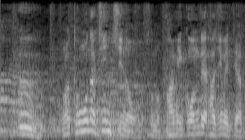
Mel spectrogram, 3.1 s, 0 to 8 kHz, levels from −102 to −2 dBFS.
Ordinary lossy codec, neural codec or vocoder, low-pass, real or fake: none; vocoder, 22.05 kHz, 80 mel bands, Vocos; 7.2 kHz; fake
